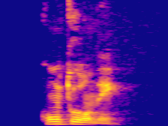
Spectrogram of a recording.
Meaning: 1. to circumvent, to bypass, to skirt around 2. to travel from one place to another, to visit several places
- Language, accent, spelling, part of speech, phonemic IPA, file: French, France, contourner, verb, /kɔ̃.tuʁ.ne/, LL-Q150 (fra)-contourner.wav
